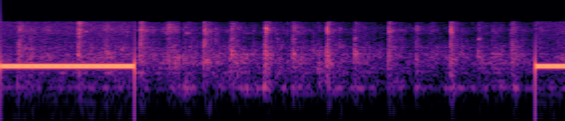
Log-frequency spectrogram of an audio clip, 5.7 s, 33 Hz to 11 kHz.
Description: Ringback tone (North America), 440 + 480 Hz.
